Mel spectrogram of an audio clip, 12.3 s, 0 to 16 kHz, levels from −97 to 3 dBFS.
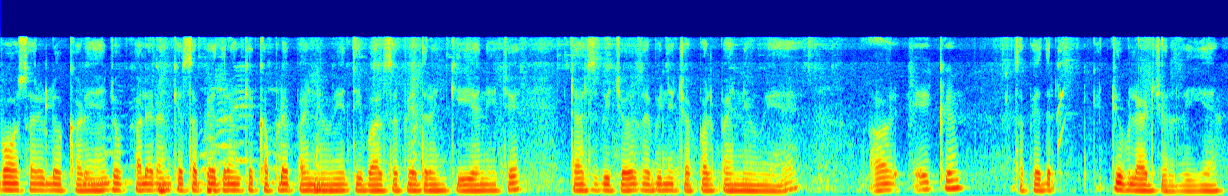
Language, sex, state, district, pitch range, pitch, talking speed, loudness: Hindi, male, Uttar Pradesh, Gorakhpur, 110-120 Hz, 115 Hz, 160 wpm, -17 LUFS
